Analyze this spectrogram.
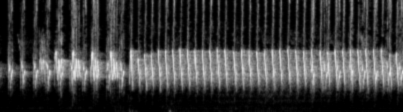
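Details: Bar-winged prinia, one of six birds, opening with jumbled high twitters, then a fast, even series of sharp chirps lasting several seconds, with a couple of soft knocks.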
